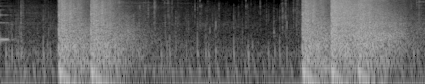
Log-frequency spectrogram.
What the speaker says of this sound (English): Fired, gun fired. Copy, shots fired.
